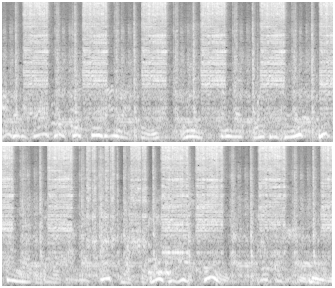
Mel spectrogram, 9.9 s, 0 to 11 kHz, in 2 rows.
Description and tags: cash register printout
A cash register prints out receipts for the day. There's a bit of low background voices. Recorded with Sennheiser 416 to Fostex PD-6.
business-ambience, cash-register, continuous, field-recording, machine, mono, printout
